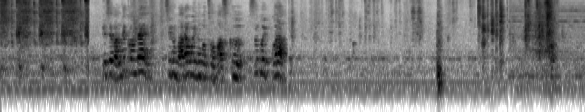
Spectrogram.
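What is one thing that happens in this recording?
A spray bottle hisses in short bursts.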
